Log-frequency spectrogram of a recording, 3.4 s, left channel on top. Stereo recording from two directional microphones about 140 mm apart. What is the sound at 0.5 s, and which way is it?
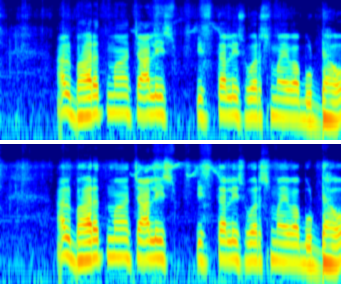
Speech, 30° right (ahead or behind).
